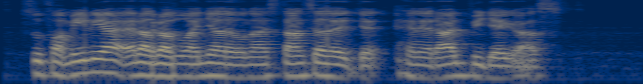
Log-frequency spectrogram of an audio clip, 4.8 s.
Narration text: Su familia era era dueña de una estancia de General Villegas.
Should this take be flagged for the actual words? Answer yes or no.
no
